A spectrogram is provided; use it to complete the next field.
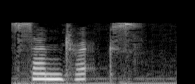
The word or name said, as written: centrex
